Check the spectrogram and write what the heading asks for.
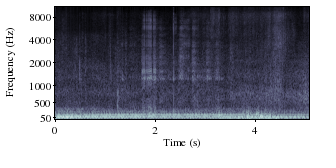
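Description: A vehicle engine running at a steady low idle, with a few brief rustling noises about two seconds in.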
